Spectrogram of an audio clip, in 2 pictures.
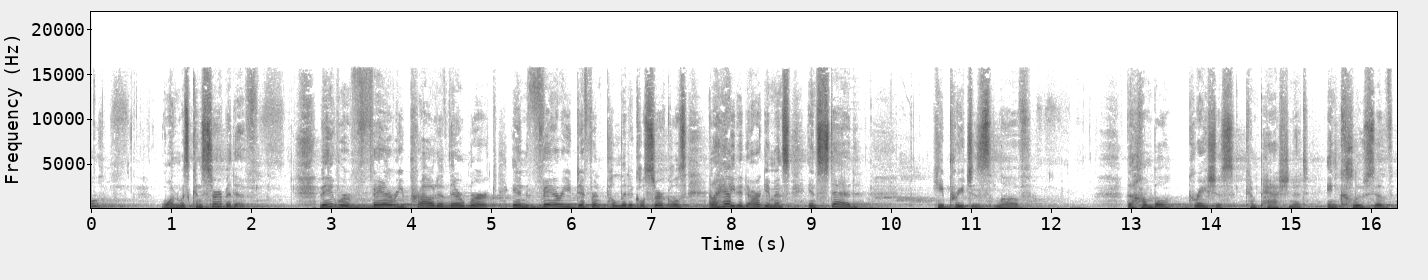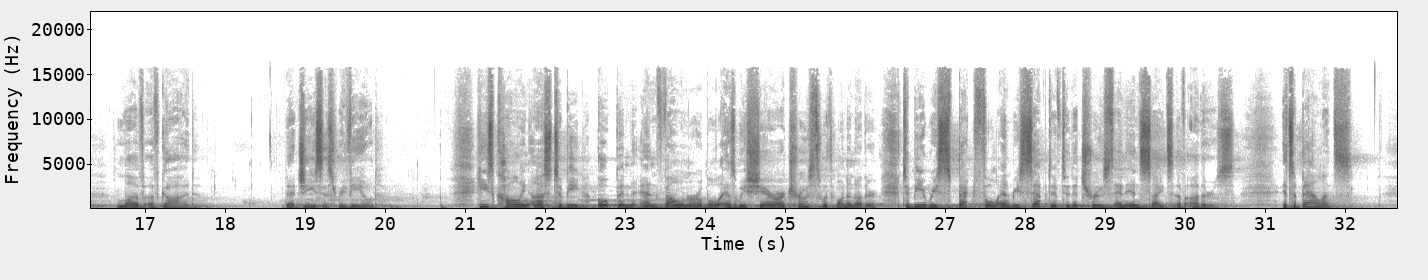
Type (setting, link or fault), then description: setting, large echoing room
